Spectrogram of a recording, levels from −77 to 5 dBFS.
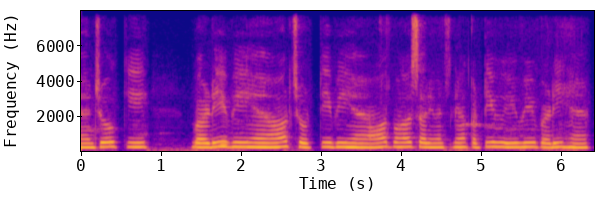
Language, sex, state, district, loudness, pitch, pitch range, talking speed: Hindi, female, Uttar Pradesh, Lalitpur, -12 LUFS, 250 Hz, 240-255 Hz, 170 wpm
